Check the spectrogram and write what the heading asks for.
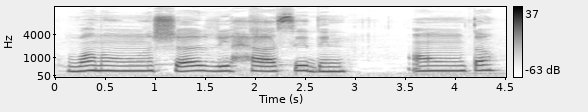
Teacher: نون کے بعد آنے والے حرف کے مخرج کے بہت قریب جایا جاتا ہے. آواز تھوڑی منہ زیادہ ناک سے نکلتی ہے. 2 حرکات 2 کاؤنٹ کا غنہ ہوتا ہے. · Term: اخفا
